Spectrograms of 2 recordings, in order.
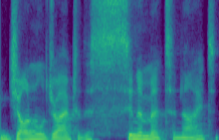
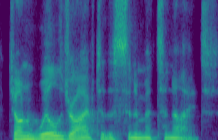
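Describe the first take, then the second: First: The stress falls on the word cinema. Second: The stress falls on the word will. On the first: He goes to the cinema, not the restaurant. "not the uh, restaurant" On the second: He is definitely going, despite doubts. "I put emphasis on the will aspect of the sentence"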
